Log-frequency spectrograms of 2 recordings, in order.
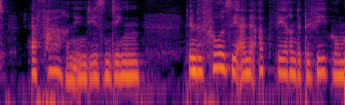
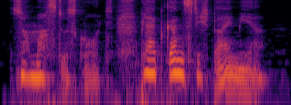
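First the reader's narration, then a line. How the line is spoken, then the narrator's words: Whispering into ear. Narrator (German): raunte ihr ins Ohr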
